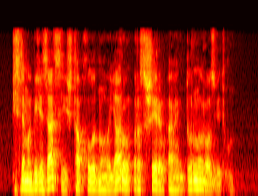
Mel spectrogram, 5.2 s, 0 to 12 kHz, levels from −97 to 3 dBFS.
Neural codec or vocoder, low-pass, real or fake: codec, 16 kHz, 2 kbps, FunCodec, trained on Chinese and English, 25 frames a second; 7.2 kHz; fake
